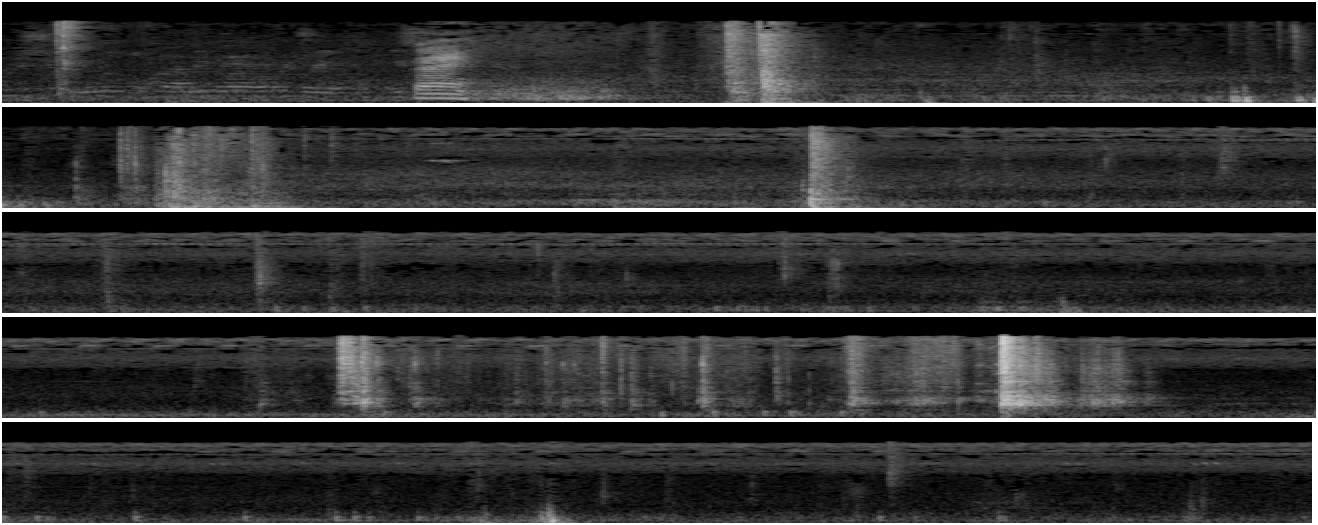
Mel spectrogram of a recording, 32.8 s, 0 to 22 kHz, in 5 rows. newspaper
21.0s 25.5s

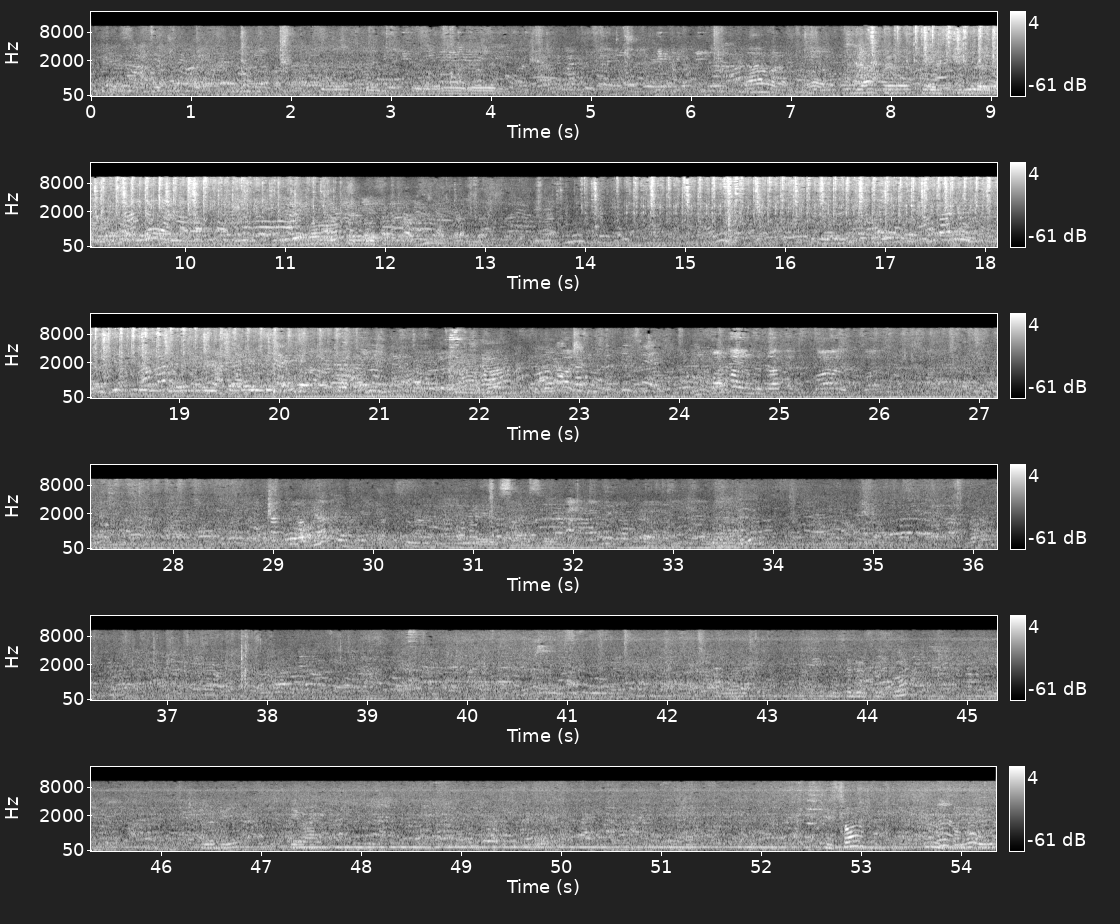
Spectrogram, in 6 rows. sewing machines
7.7s 11.6s, 14.0s 20.8s

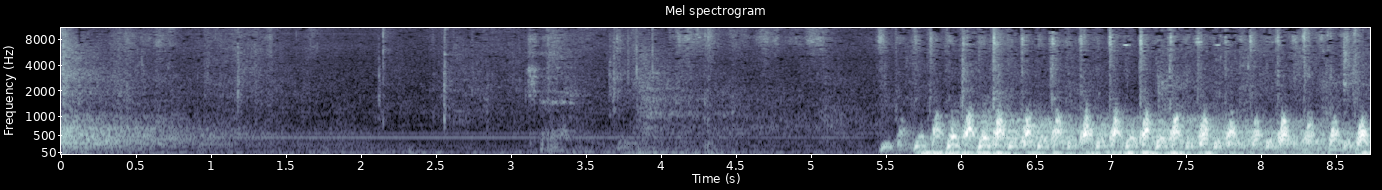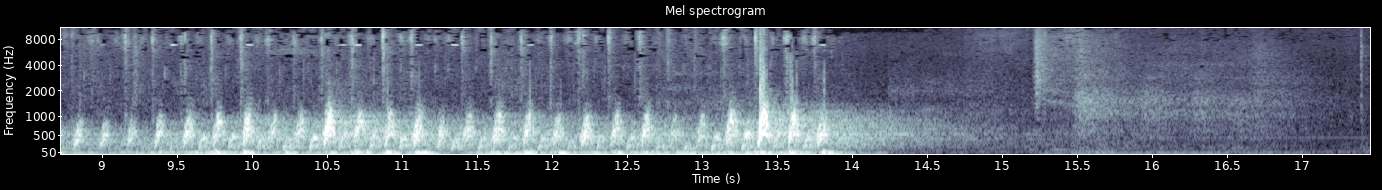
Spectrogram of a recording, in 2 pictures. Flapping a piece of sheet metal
5.5s 14.3s

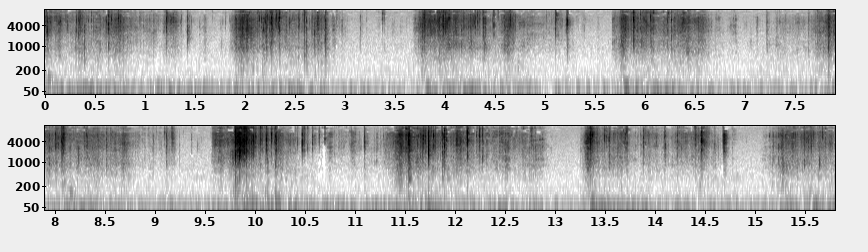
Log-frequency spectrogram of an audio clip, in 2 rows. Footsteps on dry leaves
1.9s 2.8s, 3.7s 6.7s, 7.6s 8.8s, 9.6s 10.6s, 11.3s 15.8s

